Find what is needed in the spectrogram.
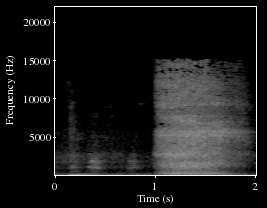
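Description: A woman's breathy sigh: a long exhale about a second long, starting halfway through and fading out.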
